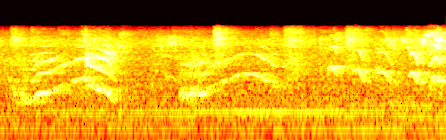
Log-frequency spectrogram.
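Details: Indian ringneck parakeet imitating a cat, producing a string of harmonic meow-like rising and falling wails, some drawn out, one after another over several seconds indoors.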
